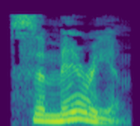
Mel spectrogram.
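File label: "samarium", British English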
